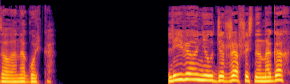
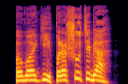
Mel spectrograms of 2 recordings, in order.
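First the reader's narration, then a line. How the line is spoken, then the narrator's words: Desperate shout. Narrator (Russian): закричал он в отчаянии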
